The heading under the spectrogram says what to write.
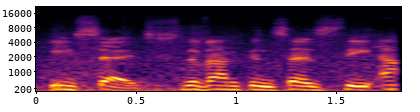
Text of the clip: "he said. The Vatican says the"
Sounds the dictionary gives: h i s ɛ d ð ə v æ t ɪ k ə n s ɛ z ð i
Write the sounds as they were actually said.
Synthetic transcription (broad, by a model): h i s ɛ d ð ə v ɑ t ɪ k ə n s ɛ z ð i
